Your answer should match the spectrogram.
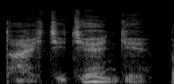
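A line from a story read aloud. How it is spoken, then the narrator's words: Hateful whisper. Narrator (Russian): прошептал он с ненавистью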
